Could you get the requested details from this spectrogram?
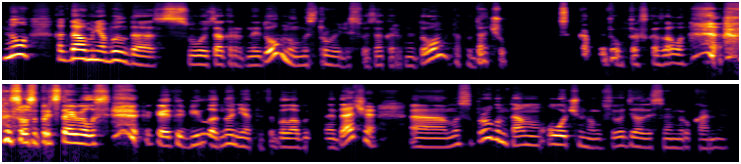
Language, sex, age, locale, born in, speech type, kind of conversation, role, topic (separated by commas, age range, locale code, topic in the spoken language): Russian, female, 35-39, ru-RU, Russia, conversation, podcast, guest, Что делает место по-настоящему тёплым и дружелюбным?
